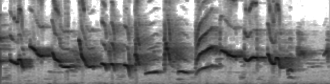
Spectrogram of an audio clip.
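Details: Lure song from an oriental magpie-robin to draw in other magpie-robins: quick, loud sequence of sweet rising and falling whistles interspersed with harsh scratchy notes, repeated in rapid, uneven phrases.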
